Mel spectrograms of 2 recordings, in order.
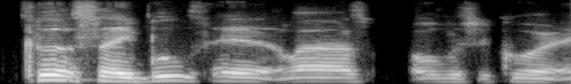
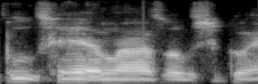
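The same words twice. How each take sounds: First: Slow and louder, leaning on "Boots headlines over Shakur"; deliberate, weighty "Could say Boots headlines over Shakur"; emphatic restatement. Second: Said in the usual way. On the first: Shown as a demonstration. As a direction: lay it down slowly like a settled fact.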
